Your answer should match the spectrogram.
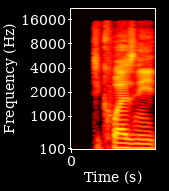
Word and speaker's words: Duquesne: It's that Duquesne thing.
